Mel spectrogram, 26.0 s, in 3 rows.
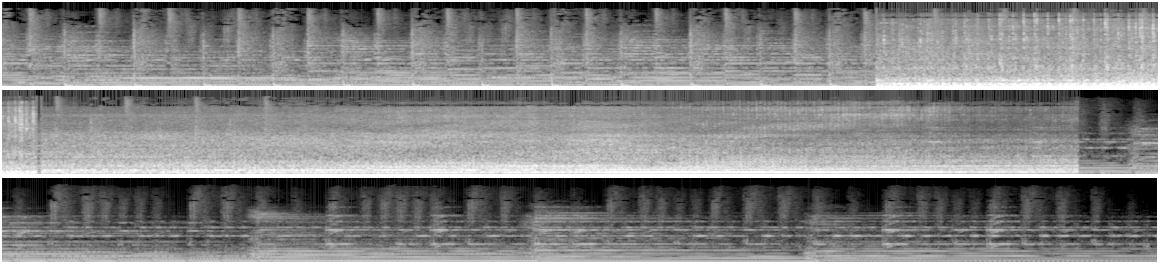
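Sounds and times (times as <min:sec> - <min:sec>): car engine accelerating: 0:06.6 - 0:16.8.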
